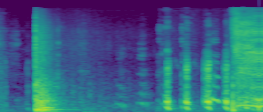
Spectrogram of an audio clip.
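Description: A single sharp, loud slap of a hand on a tabletop rings out, followed by a few short voiced bursts and a closing rush of noise.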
